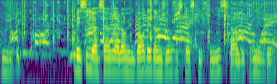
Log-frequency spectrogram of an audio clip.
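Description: A woman narrating a scripted radio documentary story in measured, literary phrasing. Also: deep voice, flat delivery, very noisy.

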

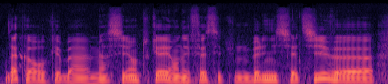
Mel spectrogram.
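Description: A man's voice: medium pitch, fairly quick, darkish tone, clean tone. A man hosting a radio panel show, playful and teasing as he hands the floor around. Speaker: radio host. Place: radio studio.

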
